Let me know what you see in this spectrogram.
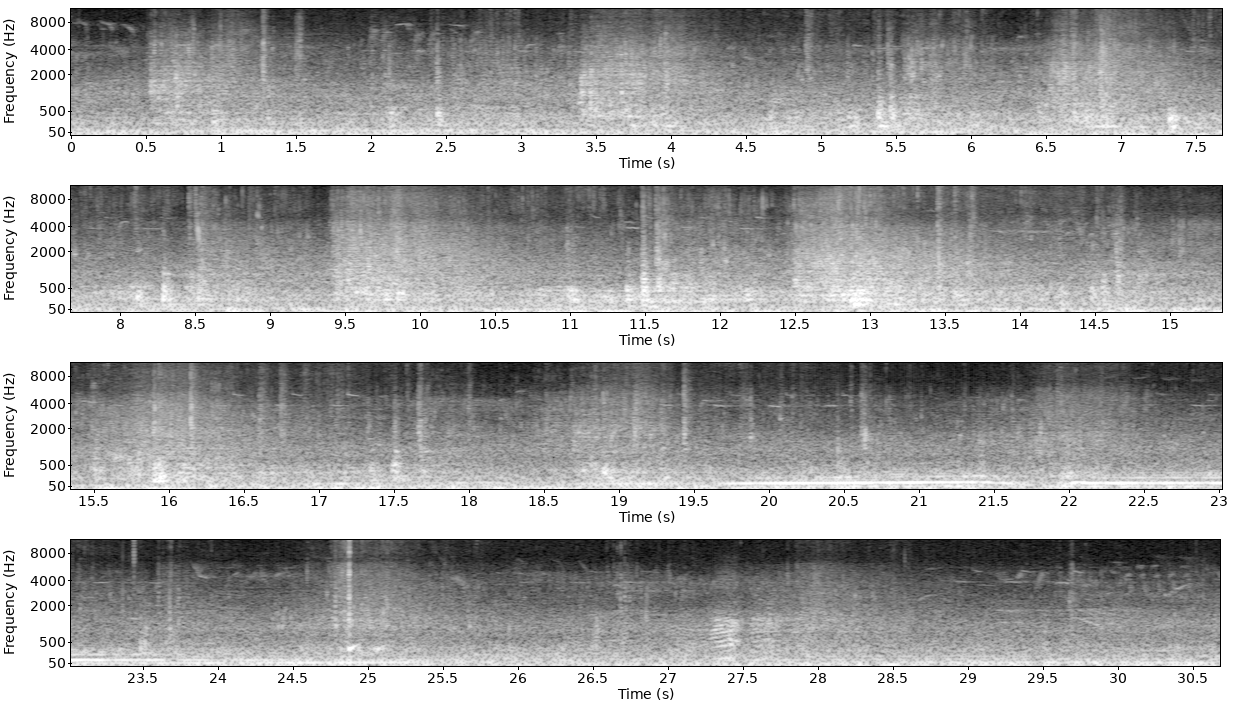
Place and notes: Taplow. Bridge over the Thames. - Taplow. Bridge over the Thames
Rowers on the River Thames passing under the railway bridge (The brick bridge was designed by Isambard Kingdom Brunel and is commonly referred to as 'The Sounding Arch' due to its' distinctive echo).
